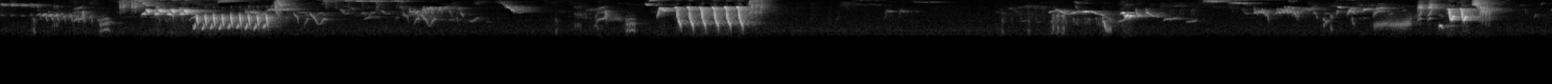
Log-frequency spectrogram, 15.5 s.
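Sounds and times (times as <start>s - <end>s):
Common nightingale Luscinia megarhynchos song with chirps, whistles and rattling trill: 0.0s - 15.5s.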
